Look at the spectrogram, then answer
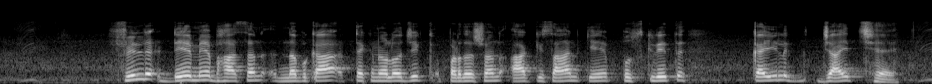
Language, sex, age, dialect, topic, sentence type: Maithili, male, 18-24, Bajjika, agriculture, statement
